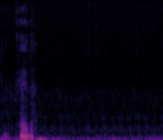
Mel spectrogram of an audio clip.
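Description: A brief wordless voiced sound from a man, a short 'mm' lasting about a third of a second, comes near the start. A couple of faint computer-mouse clicks follow about a second and a half in.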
